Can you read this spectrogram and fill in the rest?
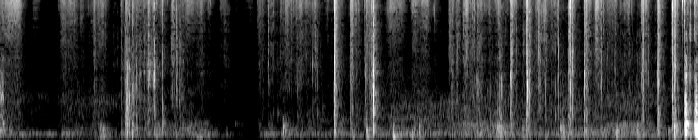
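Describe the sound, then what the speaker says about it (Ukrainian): Tarot cards are gathered up and shuffled on a table, giving soft riffling, flicking and brushing sounds in irregular bursts with brief pauses, quiet and close. "Так, я згортаю і буду зараз робити на лівий берег на цих же картах."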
